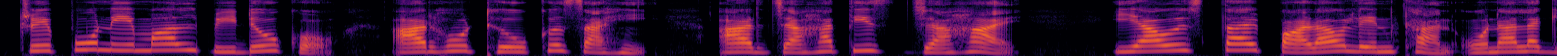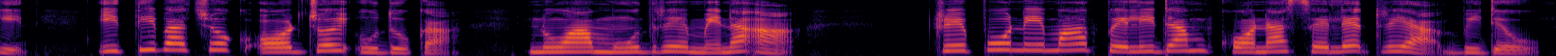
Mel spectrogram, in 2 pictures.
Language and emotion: Santali, neutral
